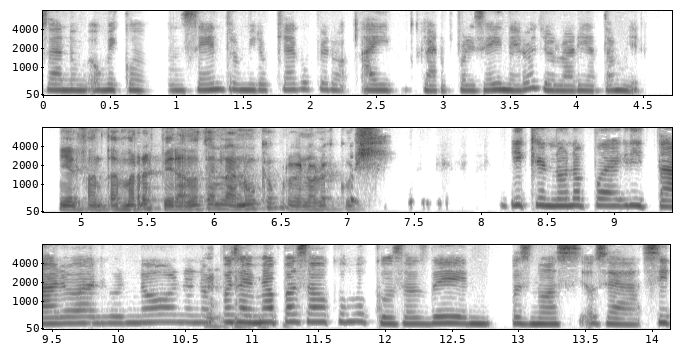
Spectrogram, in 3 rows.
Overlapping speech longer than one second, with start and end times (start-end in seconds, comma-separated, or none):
none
